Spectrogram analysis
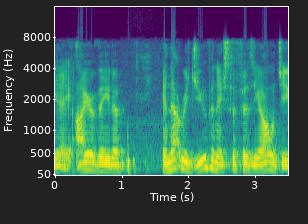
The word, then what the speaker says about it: ayurveda: do an ancient technique of medicine called ayurva that's spelled a yur v d ayurveda and that rejuvenates the physiology in many ways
